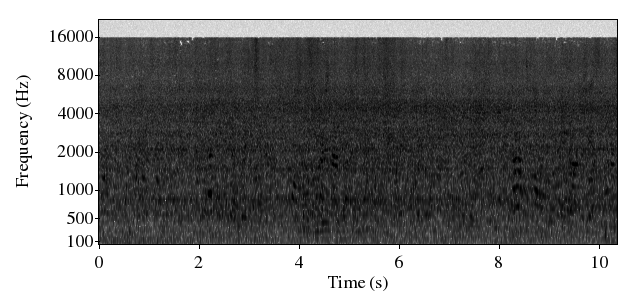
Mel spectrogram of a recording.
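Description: Many voices of men and women chatter in a busy crowd nearby.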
